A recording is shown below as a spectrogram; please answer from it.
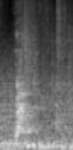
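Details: An aggressive, very irritable shepherd dog guarding a three-storey detached house gives one short, deep, harsh bark as a guard warning while a stranger tries to approach it.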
